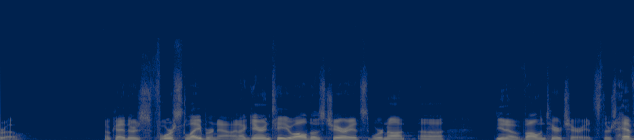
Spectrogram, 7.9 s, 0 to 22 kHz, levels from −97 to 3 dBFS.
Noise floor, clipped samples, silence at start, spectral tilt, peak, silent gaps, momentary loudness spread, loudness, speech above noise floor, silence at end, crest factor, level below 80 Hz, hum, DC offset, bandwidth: under -90 dBFS; under 0.1%; 0 s; -5 dB/octave; -32 dBFS; none; 13 LU; -51 LUFS; over 40 dB; 0 s; 20 dB; under -90 dBFS; none; under 0.1%; 15.5 kHz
